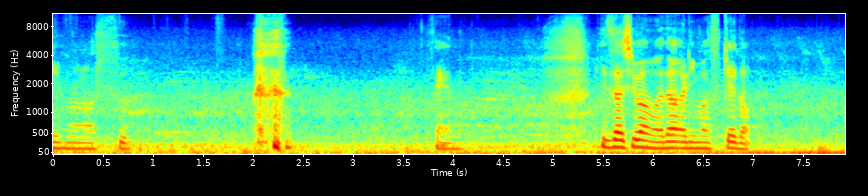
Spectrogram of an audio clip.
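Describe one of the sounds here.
A crow croaks and caws up close.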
